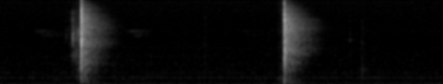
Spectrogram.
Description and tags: Light switch on off
standard plastic light switch being turned on and off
